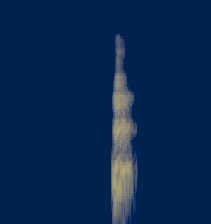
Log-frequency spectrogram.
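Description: Silence broken by a single short questioning syllable, 'É?', from a man about a second in.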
